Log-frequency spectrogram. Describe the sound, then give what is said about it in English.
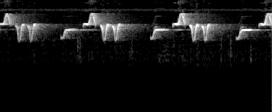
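A pair of bay wrens, hidden in the underbrush, sing a brisk, tightly interlocking duet just before sunrise on a winter morning in Costa Rica, alternating bright whistled phrases and sweeping notes in a rapid repeating pattern, clear with no talking. “On a winter morning in Costa Rica, a pair of bay wrens sings a brisk duet just before sunrise.”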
